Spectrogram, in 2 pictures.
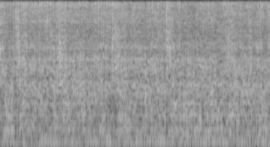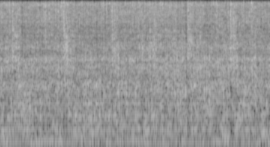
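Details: Reassembled Powerfist single-cylinder small engine idling steadily with even beat, no misses, running last fuel out of carburetor after gas shut off; rebuild runs like new; normal idle.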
